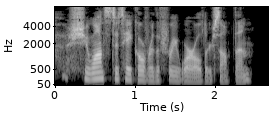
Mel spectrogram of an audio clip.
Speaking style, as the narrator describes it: he sighed into the dark and said

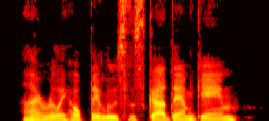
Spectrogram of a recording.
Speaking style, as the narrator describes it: Bucky muttered

